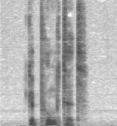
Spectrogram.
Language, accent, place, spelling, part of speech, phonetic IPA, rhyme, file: German, Germany, Berlin, gepunktet, adjective / verb, [ɡəˈpʊŋktət], -ʊŋktət, De-gepunktet.ogg
- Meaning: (verb) past participle of punkten; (adjective) dotted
